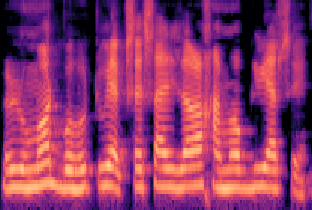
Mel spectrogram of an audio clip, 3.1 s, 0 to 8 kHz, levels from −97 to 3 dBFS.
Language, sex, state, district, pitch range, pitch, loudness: Assamese, female, Assam, Sonitpur, 220-240 Hz, 230 Hz, -14 LUFS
